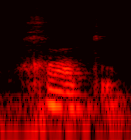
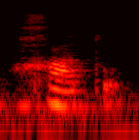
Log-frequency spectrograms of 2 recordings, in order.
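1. Перше р — гортанний звук горла. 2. Перше р — гортанний звук горла.

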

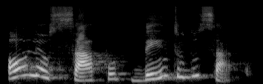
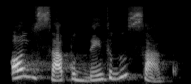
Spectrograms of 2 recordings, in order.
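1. Ela é dita muito devagar. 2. Ela é dita mais rápido. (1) "a Pró falou bem lentinho, bem devagarzinho" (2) "vai aumentar um pouquinho a velocidade agora"

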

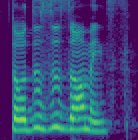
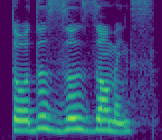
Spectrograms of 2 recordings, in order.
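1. As palavras são ligadas, com o S soando como Z. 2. As palavras são ligadas, com o S soando como Z.

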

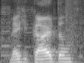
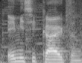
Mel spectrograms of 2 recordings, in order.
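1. A primeira parte é falada como uma sílaba. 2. A primeira parte é falada como duas letras. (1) "E é Mac que fala" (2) "eu sempre falo MC Carton"

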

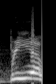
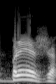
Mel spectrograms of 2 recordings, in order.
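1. O nome é pronunciado sem um som de 'j'. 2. O nome é pronunciado com um som de 'j'. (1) "é Bria Larson" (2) "não é Breja como se lê não"

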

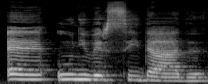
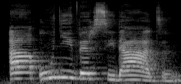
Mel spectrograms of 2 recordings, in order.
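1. Голосний артикля закритий, ближче до i. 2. Голосний артикля відкритий, як a. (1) "А в португальців такий більш И" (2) "в бразильців більш відкриті звуки"

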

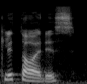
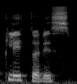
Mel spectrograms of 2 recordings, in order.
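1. O acento está na segunda sílaba. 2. O acento está na primeira sílaba. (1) "em português é clitóris" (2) "Porque a pronúncia em inglês"

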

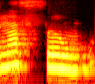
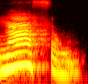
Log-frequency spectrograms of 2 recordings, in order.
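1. A tônica está na última sílaba. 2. A tônica está na primeira sílaba. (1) "a tônica é o som" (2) "Porque se a palavra fosse nação, ok, eu não ia contar o som"

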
